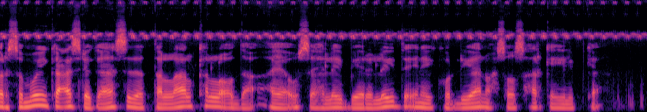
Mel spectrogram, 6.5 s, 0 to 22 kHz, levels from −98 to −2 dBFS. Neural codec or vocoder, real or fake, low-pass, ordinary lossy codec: none; real; none; none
